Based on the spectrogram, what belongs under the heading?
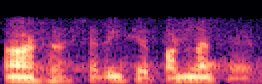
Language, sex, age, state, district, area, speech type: Tamil, male, 18-30, Tamil Nadu, Ranipet, urban, conversation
